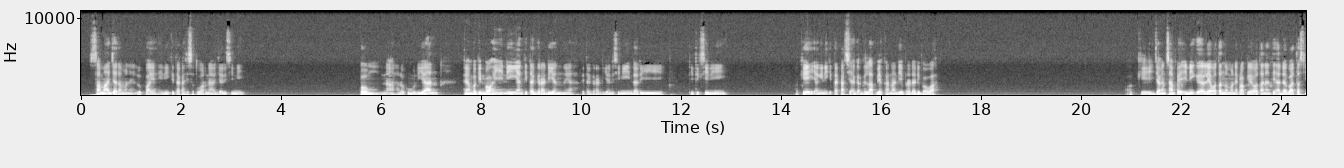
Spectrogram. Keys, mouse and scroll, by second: 1.3 click, 2.1 click, 3.8 click, 5.0 click, 6.4 click, 7.5 click, 9.8 click, 11.5-14.1 ctrl+drag, 15.2 click, 17.1-20.6 drag, 21.8-23.7 ctrl+drag.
